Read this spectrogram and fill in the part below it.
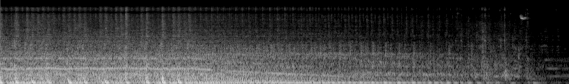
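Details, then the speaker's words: Onan Marquis Gold 5500 generator in a 2001 Fleetwood Bounder runs only about 30 seconds, then its drone sputters, sags and dies; stalling, with a strong gasoline smell and moisture dripping from the exhaust afterwards. "what's happening is it only runs for about 30 seconds then it sputters and outright quits"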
